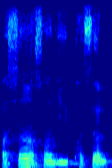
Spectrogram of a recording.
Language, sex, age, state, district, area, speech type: Sindhi, male, 30-45, Gujarat, Kutch, rural, spontaneous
